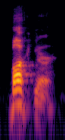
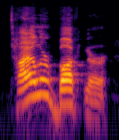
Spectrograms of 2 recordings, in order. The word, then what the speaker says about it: Buchner: tyler buchner though um buckner tyler buckner it's pronounced like bill buckner it's it's spelled a little different tyler buckner um good runner we'll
